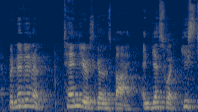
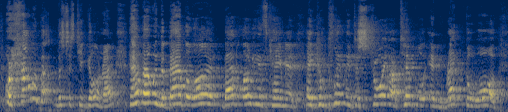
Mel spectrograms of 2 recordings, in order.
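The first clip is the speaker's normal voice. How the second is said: excited build; 6 semitones higher, 6 dB louder than usual. Real, not acted. Ironic list of dark times.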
